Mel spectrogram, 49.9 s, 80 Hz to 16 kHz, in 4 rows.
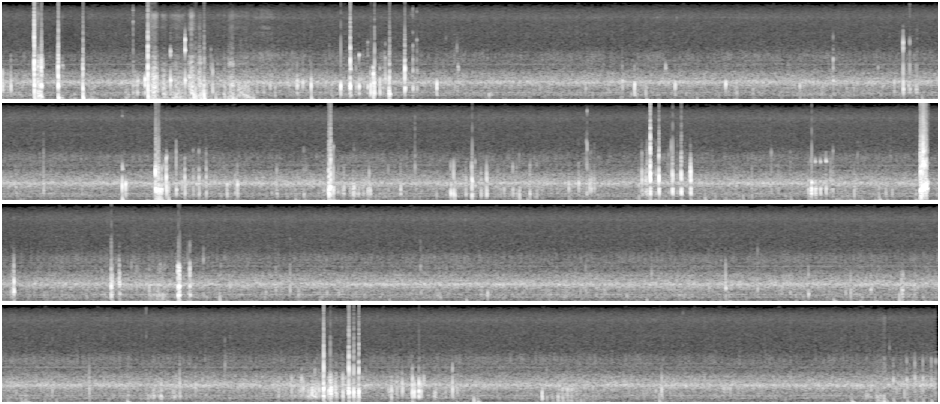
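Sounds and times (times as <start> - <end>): stomach gurgles: 0.0 - 6.7, 8.2 - 12.4, 14.1 - 25.4, 26.3 - 49.9
low hum: 0.0 - 49.9.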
